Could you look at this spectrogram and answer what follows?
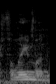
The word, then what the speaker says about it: Philemon: He wrote the book of Colossians, which we had just finished studying, and he wrote a small book called Philemon, or Philemon, however you want to pronounce it. Philemon is the way I pronounce it.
